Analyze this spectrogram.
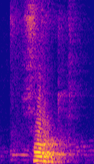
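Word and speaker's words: sword: শর্ট শর্ট এটার actual উচ্চারণ হচ্ছে শর্ট। এখানে W অনুচ্চারিত থাকছে, এই শব্দেও আমরা W কে দেখতে পাচ্ছি একটা সাইলেন্ট লেটার, কোনো উচ্চারণ আসছে না।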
